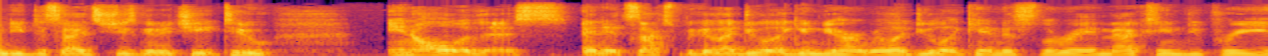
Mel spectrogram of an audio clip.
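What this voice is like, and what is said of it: Usual voice. Nothing is said of it.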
